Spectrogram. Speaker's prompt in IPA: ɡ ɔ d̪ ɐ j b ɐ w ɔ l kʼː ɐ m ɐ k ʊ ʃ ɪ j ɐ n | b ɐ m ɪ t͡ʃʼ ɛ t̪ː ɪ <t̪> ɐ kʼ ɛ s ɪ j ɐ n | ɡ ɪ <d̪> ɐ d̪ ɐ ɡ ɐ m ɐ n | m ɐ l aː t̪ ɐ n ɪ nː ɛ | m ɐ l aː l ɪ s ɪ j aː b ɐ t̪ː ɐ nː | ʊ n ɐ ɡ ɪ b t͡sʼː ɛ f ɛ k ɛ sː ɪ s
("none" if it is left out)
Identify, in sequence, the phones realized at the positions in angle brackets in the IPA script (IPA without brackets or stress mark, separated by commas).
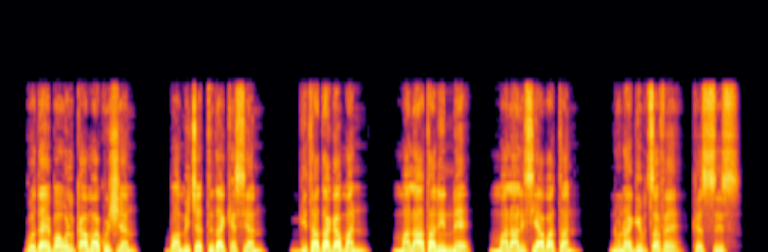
d̪, t̪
